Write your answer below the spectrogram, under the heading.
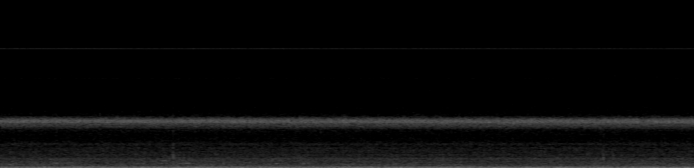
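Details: Male house crickets (Acheta domestica) stridulating by their burrows beside houses on the Gulf of Tunis coast, Hammam Lif, on a summer evening; an even, piercing high trill sustained without pause over low background hum.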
